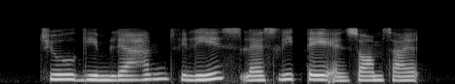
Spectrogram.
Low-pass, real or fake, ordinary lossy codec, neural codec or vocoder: 5.4 kHz; fake; AAC, 48 kbps; codec, 16 kHz, 0.8 kbps, ZipCodec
